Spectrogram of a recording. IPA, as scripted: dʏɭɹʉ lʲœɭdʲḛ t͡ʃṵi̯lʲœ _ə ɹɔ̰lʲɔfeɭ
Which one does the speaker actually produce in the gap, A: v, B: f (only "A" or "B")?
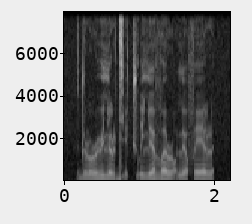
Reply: A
